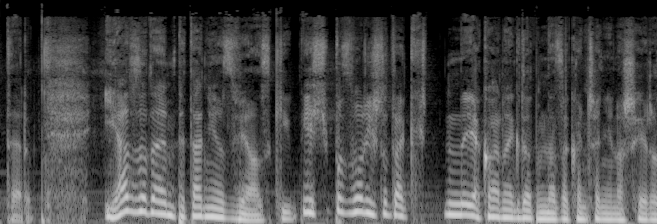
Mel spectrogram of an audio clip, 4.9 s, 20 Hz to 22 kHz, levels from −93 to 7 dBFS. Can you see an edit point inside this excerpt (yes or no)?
yes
